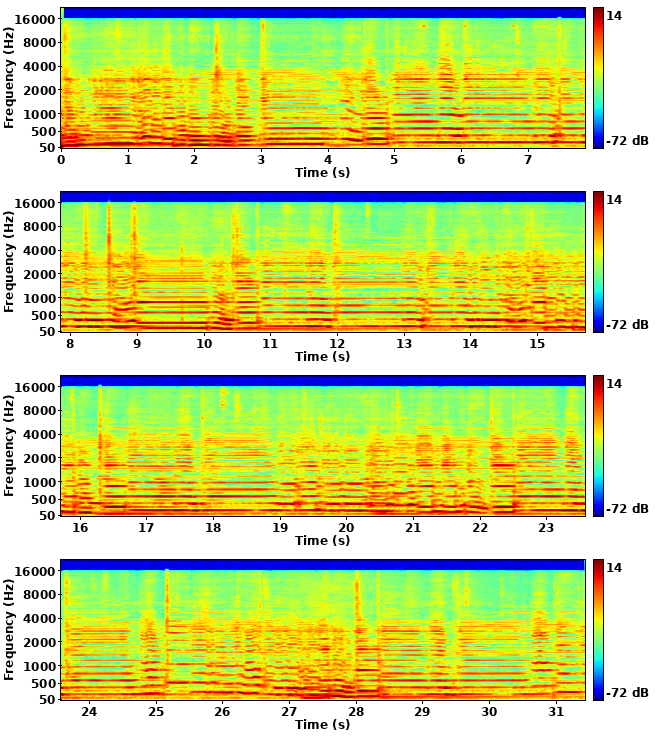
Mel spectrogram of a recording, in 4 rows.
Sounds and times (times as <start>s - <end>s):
Cello: 0.0s - 31.4s
Double bass: 0.0s - 31.4s.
